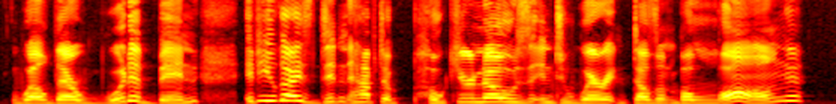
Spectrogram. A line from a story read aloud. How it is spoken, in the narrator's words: Matt snaps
